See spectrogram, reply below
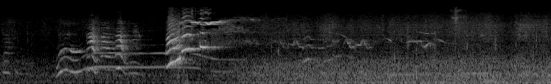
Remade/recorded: recorded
